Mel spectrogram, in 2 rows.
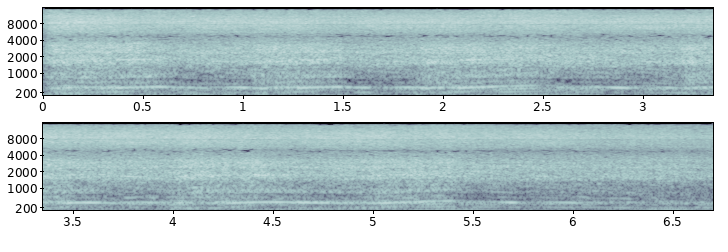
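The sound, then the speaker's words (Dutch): The small V12 engine of a Ferrari 125S, Ferrari's first road car from 1947, drones steadily as it revs, its pitch rising and falling in waves, loud throughout with no talking. “op die dag was de allereerste straatauto van Ferrari af. De 125S.”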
